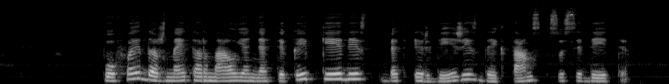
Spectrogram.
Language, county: Lithuanian, Marijampolė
